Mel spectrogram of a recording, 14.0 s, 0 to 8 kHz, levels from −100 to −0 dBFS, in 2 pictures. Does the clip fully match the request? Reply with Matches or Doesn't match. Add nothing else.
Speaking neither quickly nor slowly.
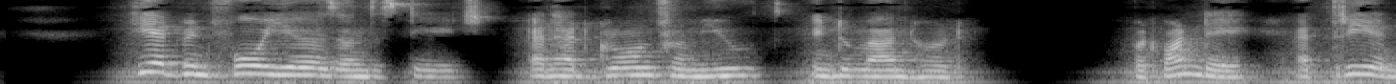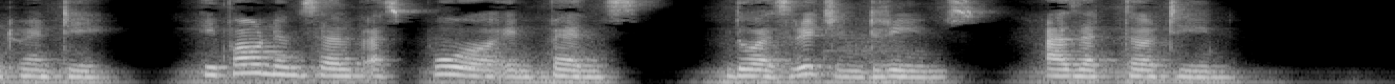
Matches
